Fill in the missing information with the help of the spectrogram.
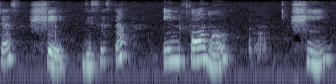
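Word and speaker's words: সে: this bangla word and this will be pronounced as shay this blue one is the bangla word which should be pronounced as shay this is the informal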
